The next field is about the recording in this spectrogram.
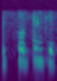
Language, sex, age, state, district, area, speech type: Malayalam, female, 45-60, Kerala, Kozhikode, urban, conversation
